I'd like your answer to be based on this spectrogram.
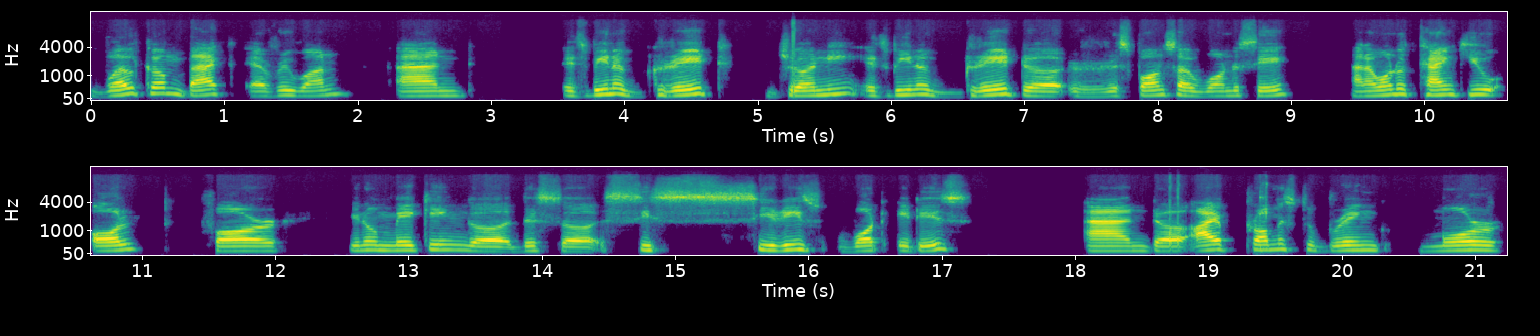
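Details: Stuttering in an adult man who identifies himself as a person who stammers.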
